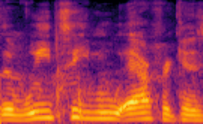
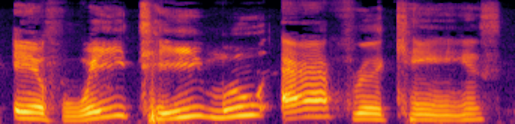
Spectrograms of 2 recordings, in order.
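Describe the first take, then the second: First: The phrase is said at a normal pace. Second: The phrase is said slowly and deliberately.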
